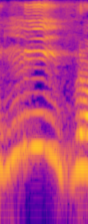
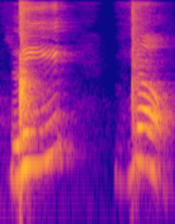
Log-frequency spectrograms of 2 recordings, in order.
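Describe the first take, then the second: First: Said in the usual way. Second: "Livro" in two beats with a gap, li - vro; split into syllables. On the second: Shown as a demonstration. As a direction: separate both syllables of "Livro". ("Livro" separado em duas sílabas: li - vro) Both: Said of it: "Só tem duas".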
